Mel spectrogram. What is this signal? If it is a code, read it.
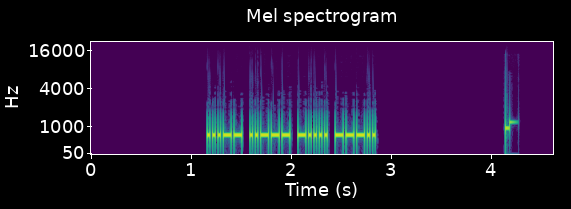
Morse code, heard as a keyed tone, about 44 wpm, 700 Hz. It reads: 3268
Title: Numbers - 4-Digit 45wpm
